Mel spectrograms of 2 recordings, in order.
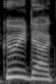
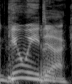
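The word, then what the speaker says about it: geoduck: Gooey duck.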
